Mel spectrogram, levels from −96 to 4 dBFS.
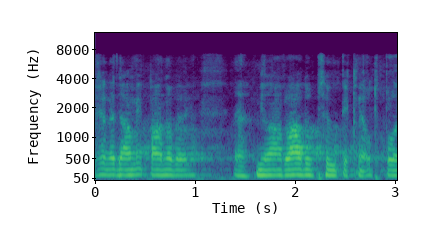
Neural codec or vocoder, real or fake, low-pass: codec, 16 kHz, 8 kbps, FreqCodec, smaller model; fake; 7.2 kHz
